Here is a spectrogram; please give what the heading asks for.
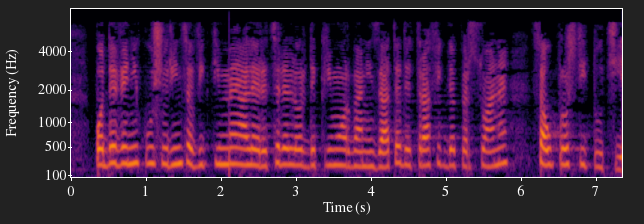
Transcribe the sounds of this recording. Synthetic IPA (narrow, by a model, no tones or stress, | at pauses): po̞t̪̚d̪e̞ve̞nikuːʃuɾint̪səvik̚t̪ime̞ale̞ɾe̞t̪se̞le̞lo̞rd̪e̞kɾimorɡanizat̪e̞d̪e̞t̪ɾafikd̪e̞pe̞rsoane̞ | sawpɾo̞st̪it̪ut̪sije̞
